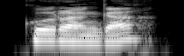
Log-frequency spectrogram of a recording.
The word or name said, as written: kurrangga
